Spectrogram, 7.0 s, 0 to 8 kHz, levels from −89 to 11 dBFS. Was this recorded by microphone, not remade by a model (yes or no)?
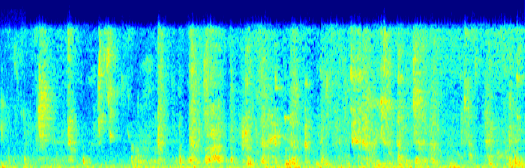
no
